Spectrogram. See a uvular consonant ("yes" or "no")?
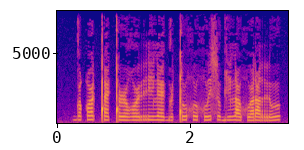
yes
